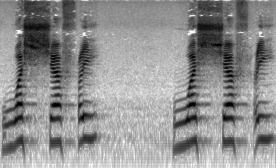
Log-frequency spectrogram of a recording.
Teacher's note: شین کے اوپر تشدید ہے، سختی کے ساتھ رک کر ہم نے یہاں پہ شین ادا کرنا ہے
